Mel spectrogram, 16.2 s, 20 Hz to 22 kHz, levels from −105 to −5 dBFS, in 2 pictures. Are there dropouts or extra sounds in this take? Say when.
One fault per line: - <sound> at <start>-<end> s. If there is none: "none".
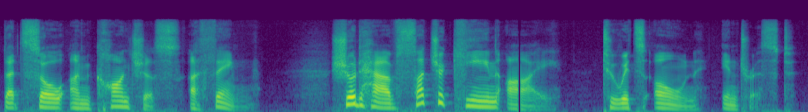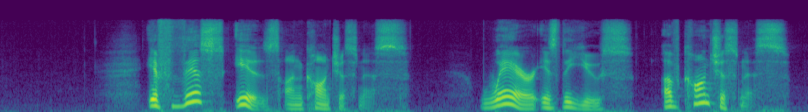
- dropout at 5.2-5.2 s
